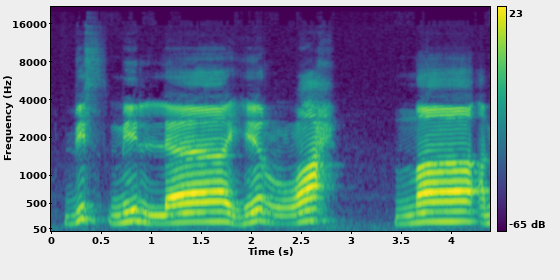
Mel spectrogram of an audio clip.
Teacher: میم کو تھوڑا لمبا کرنا ہے ایک الف کے مطابق ، میم کھڑی زبر ما ہے نا، کھڑی زبر آپ کو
